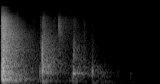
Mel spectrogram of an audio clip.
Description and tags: Recording of some sort of wood being broken with something like a hammer, pieces then falling onto other pieces of wood and possibly a concrete floor of a closed garage. Has a lot of natural room reverberation. Was originally recorded for smashing sound effects for a radio theater play. Cannot remember the mic used, perhaps SM-58, or a small diaphragm condenser; but it probably went through a Sytek pre into a Gadget Labs Wav824 interface.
